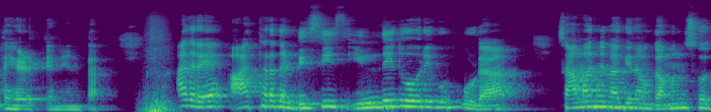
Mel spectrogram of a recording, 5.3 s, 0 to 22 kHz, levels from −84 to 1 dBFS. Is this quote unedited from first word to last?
no; 1 cut; at 1.1 s

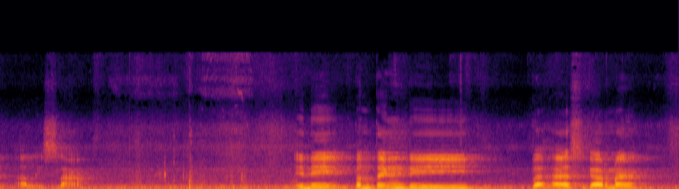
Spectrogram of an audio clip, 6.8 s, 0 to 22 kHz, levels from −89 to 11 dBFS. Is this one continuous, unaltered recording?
yes; 0 cuts

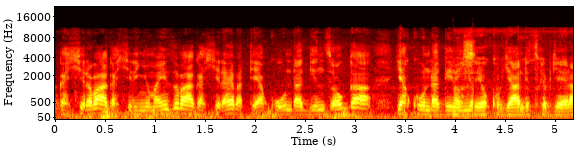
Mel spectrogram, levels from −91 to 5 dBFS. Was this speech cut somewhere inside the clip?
yes; 1 cut; at 4.1 s

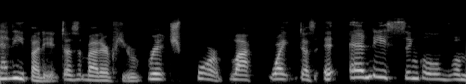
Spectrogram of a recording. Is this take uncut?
yes; 0 cuts

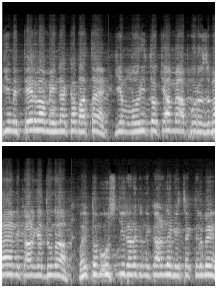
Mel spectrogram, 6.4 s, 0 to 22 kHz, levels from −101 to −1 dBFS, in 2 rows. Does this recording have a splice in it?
yes; 2 cuts; at 1.6 s, 4.2 s

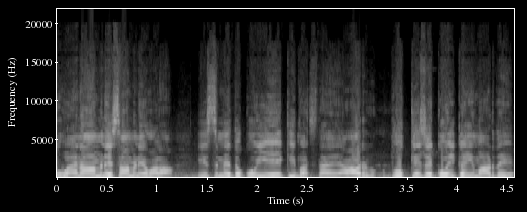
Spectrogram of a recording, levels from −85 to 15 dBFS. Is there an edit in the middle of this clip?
no; 0 cuts

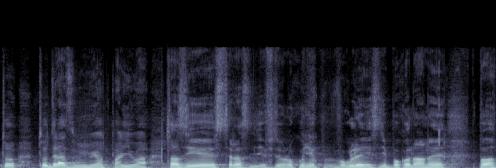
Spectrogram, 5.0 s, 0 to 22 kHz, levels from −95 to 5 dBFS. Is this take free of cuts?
no; 1 cut; at 1.6 s

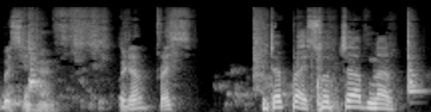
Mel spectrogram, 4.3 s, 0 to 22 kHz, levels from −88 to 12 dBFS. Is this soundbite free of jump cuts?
yes; 0 cuts

